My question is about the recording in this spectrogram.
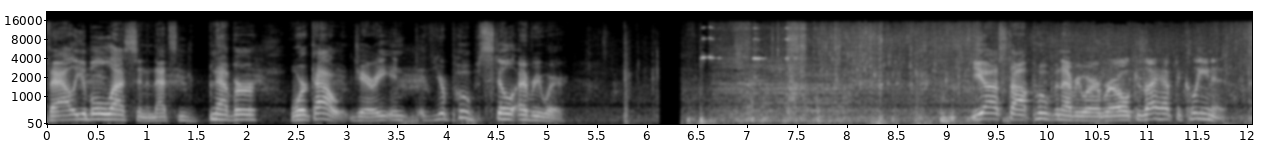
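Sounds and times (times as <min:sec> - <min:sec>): water splashing and trickling: 0:06.8 - 0:12.0.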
